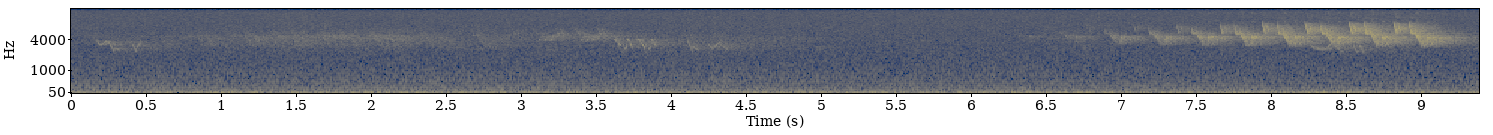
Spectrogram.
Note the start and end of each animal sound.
[0.00, 0.60] Red-eyed Vireo (Vireo olivaceus)
[0.65, 2.58] Ovenbird (Seiurus aurocapilla)
[3.02, 4.08] Mourning Warbler (Geothlypis philadelphia)
[4.05, 4.47] Red-eyed Vireo (Vireo olivaceus)
[6.28, 9.39] Ovenbird (Seiurus aurocapilla)

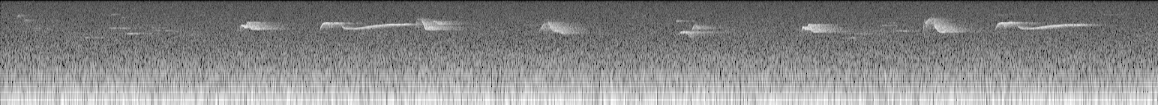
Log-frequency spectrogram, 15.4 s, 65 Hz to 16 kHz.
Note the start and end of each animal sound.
[0.17, 0.76] Black-capped Chickadee (Poecile atricapillus)
[0.99, 2.49] Hermit Thrush (Catharus guttatus)
[3.14, 12.83] Blue-headed Vireo (Vireo solitarius)
[4.17, 5.59] Eastern Wood-Pewee (Contopus virens)
[11.24, 12.12] Hermit Thrush (Catharus guttatus)
[13.22, 14.75] Eastern Wood-Pewee (Contopus virens)

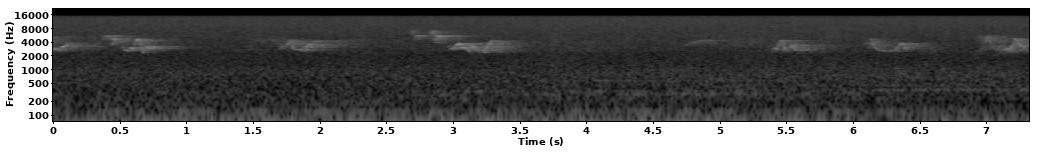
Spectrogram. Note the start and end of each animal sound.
[0.00, 7.33] Red-eyed Vireo (Vireo olivaceus)
[4.70, 5.27] Eastern Phoebe (Sayornis phoebe)

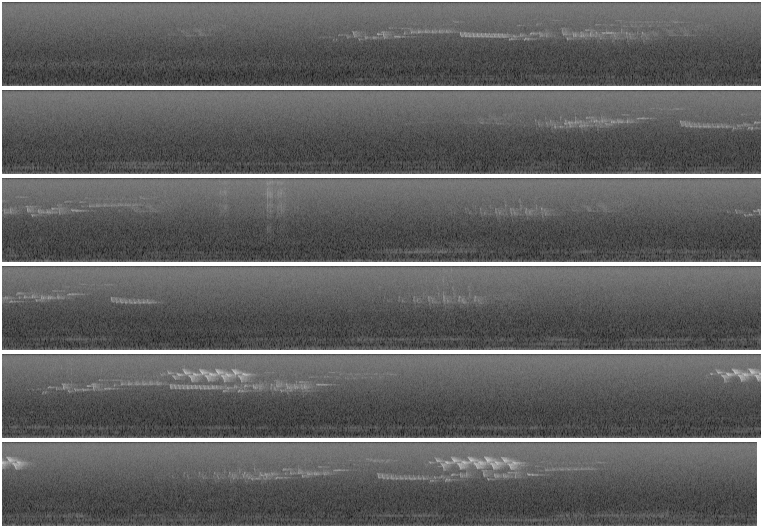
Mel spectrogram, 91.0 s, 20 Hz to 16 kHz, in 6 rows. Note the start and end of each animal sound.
[3.08, 4.42] Black-throated Blue Warbler (Setophaga caerulescens)
[6.06, 13.23] Winter Wren (Troglodytes hiemalis)
[10.96, 13.39] Ovenbird (Seiurus aurocapilla)
[12.94, 14.30] Black-throated Blue Warbler (Setophaga caerulescens)
[24.19, 25.67] Black-throated Blue Warbler (Setophaga caerulescens)
[25.66, 27.52] Ovenbird (Seiurus aurocapilla)
[27.41, 28.87] Brown Creeper (Certhia americana)
[28.65, 33.84] Winter Wren (Troglodytes hiemalis)
[39.45, 41.27] Ovenbird (Seiurus aurocapilla)
[41.57, 43.05] Black-throated Blue Warbler (Setophaga caerulescens)
[44.33, 49.03] Winter Wren (Troglodytes hiemalis)
[52.88, 55.67] Ovenbird (Seiurus aurocapilla)
[60.98, 68.66] Winter Wren (Troglodytes hiemalis)
[63.63, 65.94] Black-and-white Warbler (Mniotilta varia)
[74.53, 76.50] Black-and-white Warbler (Mniotilta varia)
[79.21, 81.26] Ovenbird (Seiurus aurocapilla)
[80.52, 88.14] Winter Wren (Troglodytes hiemalis)
[84.20, 86.42] Black-and-white Warbler (Mniotilta varia)

